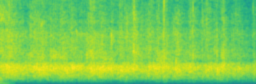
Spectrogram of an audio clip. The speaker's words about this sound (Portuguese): Glória a Deus por isso. Aplauda ao Senhor. Se é para aplaudir, aplauda de verdade. Aleluia!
